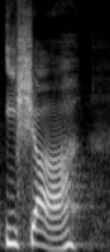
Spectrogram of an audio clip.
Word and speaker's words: Isha: She shall be called, he names her now, woman, Isha. First time that this is used, because she was taken out of man, Ish. The word Isha, you could spell it this way, I-S-H-A. And he is Ish, I-S-H.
